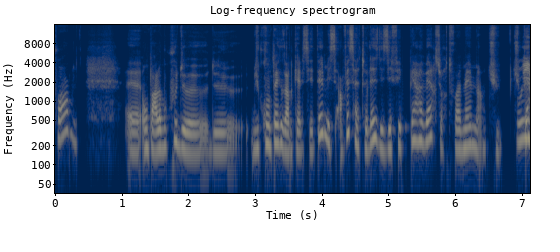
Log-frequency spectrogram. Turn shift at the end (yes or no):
yes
